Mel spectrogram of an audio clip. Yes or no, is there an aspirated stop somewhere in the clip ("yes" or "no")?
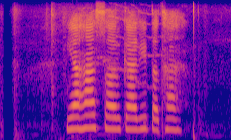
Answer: yes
